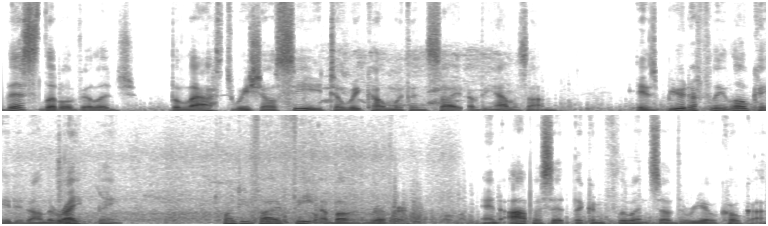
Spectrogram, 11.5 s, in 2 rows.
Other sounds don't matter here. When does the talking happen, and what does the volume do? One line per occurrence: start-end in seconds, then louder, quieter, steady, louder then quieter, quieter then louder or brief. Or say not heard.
0.0-11.4 steady.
